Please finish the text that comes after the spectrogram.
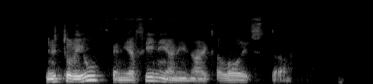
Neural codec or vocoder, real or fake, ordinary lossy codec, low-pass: none; real; Opus, 24 kbps; 9.9 kHz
